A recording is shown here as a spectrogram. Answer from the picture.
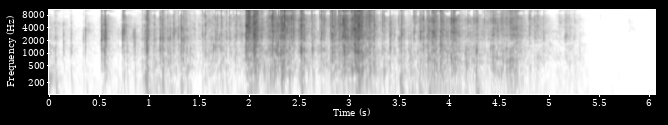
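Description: Clear plastic bag crinkling as a hair roller is unwrapped from it: a dense run of sharp crackles, heaviest in the middle, that stops about half a second before the end.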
